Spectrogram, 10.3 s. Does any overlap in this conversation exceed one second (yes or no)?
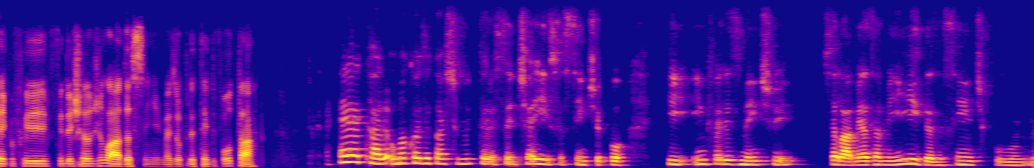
no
